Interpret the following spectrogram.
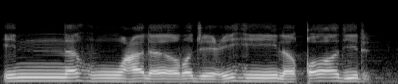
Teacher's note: ونمد الواو اللفظية ونمد الياء اللفظية بمقدار حركتين ونلحقه بالمد الطبيعي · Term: الصلة الصغرى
